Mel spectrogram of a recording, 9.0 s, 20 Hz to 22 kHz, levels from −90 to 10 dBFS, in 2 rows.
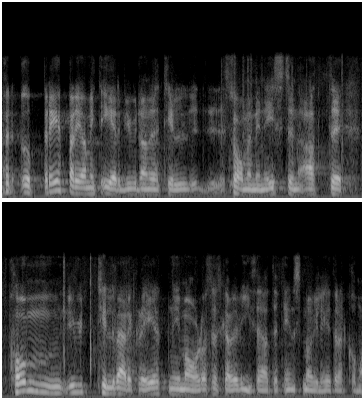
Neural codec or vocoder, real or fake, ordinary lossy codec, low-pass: none; real; Opus, 16 kbps; 7.2 kHz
